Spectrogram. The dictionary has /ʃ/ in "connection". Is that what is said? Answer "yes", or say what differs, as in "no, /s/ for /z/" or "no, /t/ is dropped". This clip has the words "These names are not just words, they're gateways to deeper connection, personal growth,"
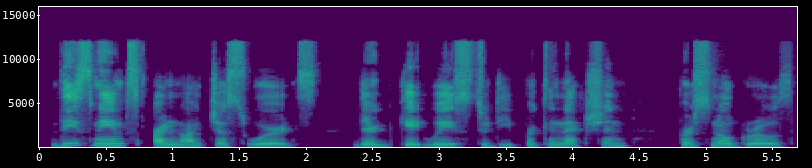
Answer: yes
